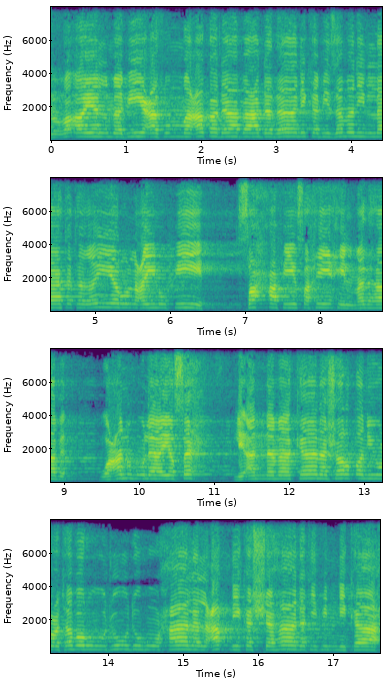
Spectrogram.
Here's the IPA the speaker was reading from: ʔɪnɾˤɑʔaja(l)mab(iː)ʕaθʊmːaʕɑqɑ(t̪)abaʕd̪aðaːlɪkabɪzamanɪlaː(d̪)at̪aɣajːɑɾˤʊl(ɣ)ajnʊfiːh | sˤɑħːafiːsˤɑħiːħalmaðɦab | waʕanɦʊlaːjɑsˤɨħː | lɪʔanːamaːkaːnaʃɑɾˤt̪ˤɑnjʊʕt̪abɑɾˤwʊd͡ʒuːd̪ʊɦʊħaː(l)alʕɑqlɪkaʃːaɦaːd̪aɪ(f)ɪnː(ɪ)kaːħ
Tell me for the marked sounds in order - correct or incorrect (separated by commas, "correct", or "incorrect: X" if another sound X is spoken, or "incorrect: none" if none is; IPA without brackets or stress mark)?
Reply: correct, correct, incorrect: d̪, incorrect: t̪, incorrect: ʕ, correct, correct, correct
